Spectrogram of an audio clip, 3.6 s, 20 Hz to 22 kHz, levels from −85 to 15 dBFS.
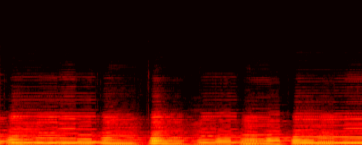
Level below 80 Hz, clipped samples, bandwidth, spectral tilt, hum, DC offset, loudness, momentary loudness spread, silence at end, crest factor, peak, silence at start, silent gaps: -64 dBFS; under 0.1%; 11.5 kHz; -5 dB/octave; none; under 0.1%; -27 LUFS; 4 LU; 0 s; 16 dB; -10 dBFS; 0 s; none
